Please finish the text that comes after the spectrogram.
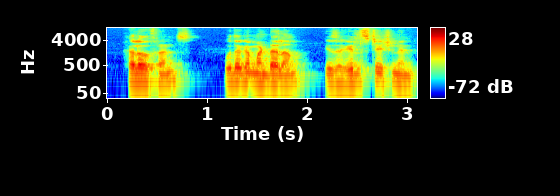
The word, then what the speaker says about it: Udhagamandalam: The name of this hill station can be pronounced Udhagamandalam. Udhagamandalam.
